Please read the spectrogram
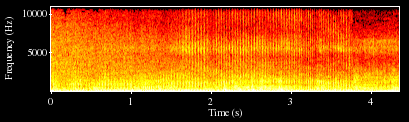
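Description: Quad bike (ATV) engine running under riding load, its pitch rising and falling with the throttle.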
